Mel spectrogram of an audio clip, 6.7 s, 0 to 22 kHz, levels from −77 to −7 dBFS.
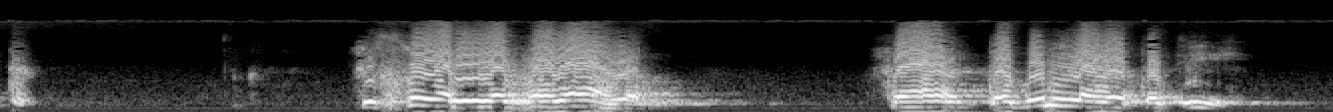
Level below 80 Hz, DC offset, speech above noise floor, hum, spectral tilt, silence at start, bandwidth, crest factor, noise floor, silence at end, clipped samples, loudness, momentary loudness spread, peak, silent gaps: -48 dBFS; under 0.1%; 38 dB; none; -3.5 dB/octave; 0.05 s; 10.5 kHz; 10 dB; -49 dBFS; 0.3 s; under 0.1%; -12 LUFS; 13 LU; -4 dBFS; none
